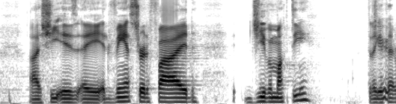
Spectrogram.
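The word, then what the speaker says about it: Jivamukti: She is a advanced certified Jiva Mukti. Did I get that right? Jiva Mukti. Jiva Mukti. Perfect. Thank you. Yeah. Feel free to help me with the pronunciations here.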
